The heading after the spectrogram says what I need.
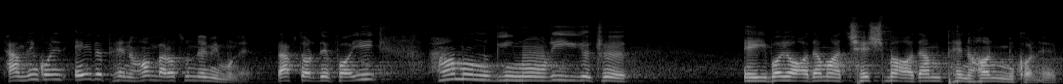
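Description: Guy preaching, high voice that jumps all over, keeps acting out little quotes. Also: dull audio. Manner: animated, acts out quoted voices. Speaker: religious lecturer. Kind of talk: lively sermon to an audience.

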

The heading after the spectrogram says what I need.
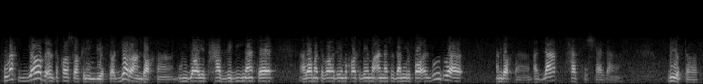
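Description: A man's voice: fairly high pitch, very animated, vocal fry. A male teacher giving a classroom lecture, explaining step by step and asking and answering his own questions. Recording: tinny lo-fi recording.

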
